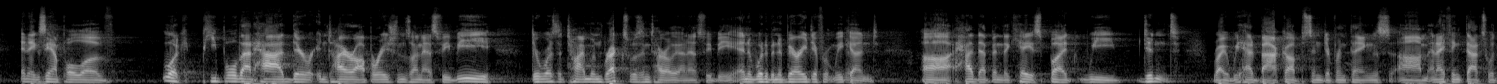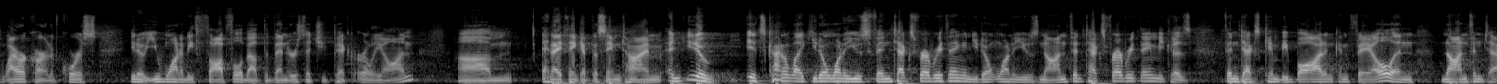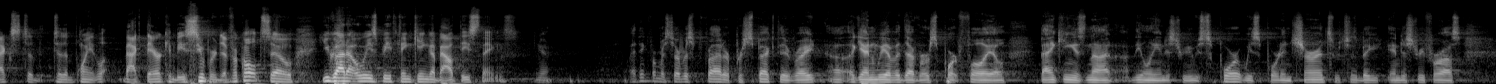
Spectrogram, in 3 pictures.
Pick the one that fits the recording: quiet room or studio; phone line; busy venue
busy venue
